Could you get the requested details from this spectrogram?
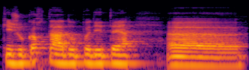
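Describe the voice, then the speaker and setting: Guy repeating words slow so you get them, kinda high voice, echoey. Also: expressive. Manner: repeats words slowly for pronunciation. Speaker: French co-teacher. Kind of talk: pronunciation coaching in Portuguese.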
